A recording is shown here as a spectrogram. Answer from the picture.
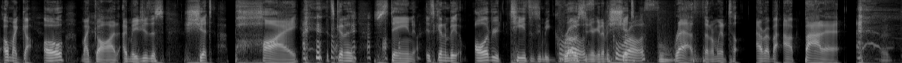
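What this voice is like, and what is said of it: Put-on Valley girl voice. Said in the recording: “you sound like a Valley girl ... How's a Valley girl?”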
